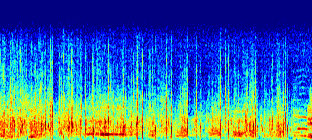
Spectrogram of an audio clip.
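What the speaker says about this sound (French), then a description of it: "on peut applaudir, bien sûr." Audience applause at a bird of prey show in the Vosges, France: a dense, steady patter of many hands clapping throughout, fairly close, with no talk over it.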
